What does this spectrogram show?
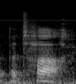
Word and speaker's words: patach: This is an ah sound, and that's how we want to pronounce it. Not ah, not a, but ah. It's going to have just a simple ah sound.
